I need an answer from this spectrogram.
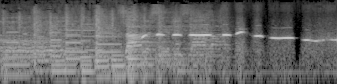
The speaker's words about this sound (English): Can I get some reverb in my whistle?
